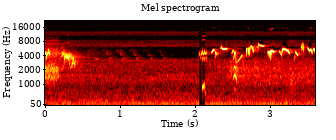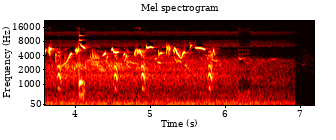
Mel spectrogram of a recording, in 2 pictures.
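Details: European robin pair during courtship, the male feeding his female; after two quiet seconds a busy run of thin, high chirps and twitters tumbles out rapidly for about four seconds, then stops, over a faint background hiss.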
